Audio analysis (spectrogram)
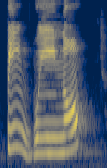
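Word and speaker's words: pingüino: Então, quando você vê o sinalzinho de trema, que são aqueles dois pontinhos em cima da letra U, significa que essa letra ela é pronunciada.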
